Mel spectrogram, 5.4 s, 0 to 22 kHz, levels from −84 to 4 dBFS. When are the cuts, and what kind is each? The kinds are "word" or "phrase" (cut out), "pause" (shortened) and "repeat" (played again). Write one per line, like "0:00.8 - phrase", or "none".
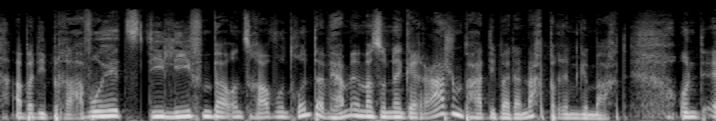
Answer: none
